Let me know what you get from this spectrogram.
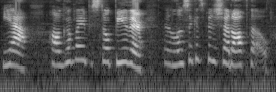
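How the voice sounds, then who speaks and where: A woman's voice: extremely high pitch, moderate pace, sharp tone, pitched above the performer's own voice, exaggerated voice. A woman voicing a worried young girl in a story, tentative and plain-spoken. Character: worried young girl with a red bow tie.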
